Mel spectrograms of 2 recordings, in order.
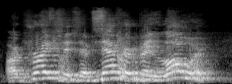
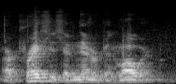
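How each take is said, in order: First: It is yelled loudly. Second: It is said at normal volume.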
